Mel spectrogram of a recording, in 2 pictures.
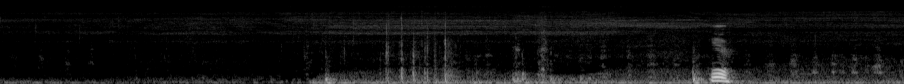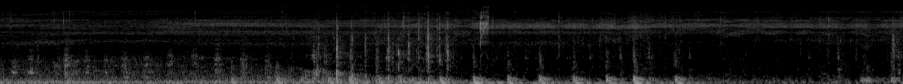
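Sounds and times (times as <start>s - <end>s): dog panting: 0.0s - 2.2s, 2.8s - 13.8s.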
